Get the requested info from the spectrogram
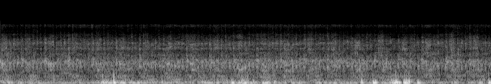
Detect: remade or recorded remade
